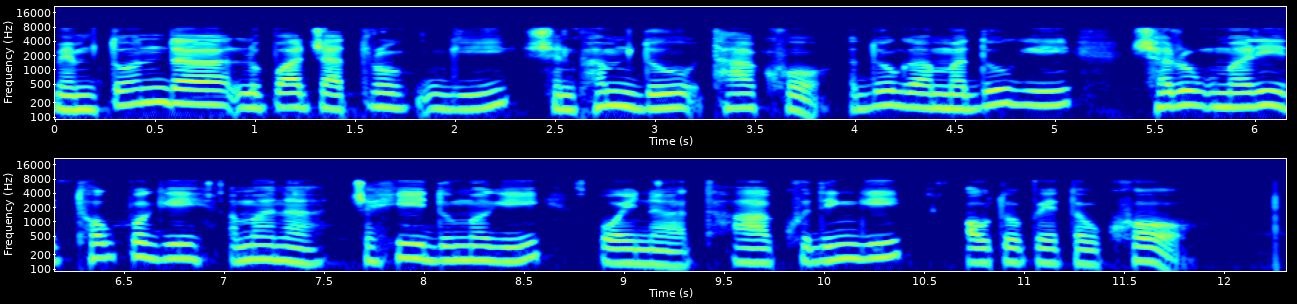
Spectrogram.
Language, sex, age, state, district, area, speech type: Manipuri, male, 18-30, Manipur, Kangpokpi, urban, read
